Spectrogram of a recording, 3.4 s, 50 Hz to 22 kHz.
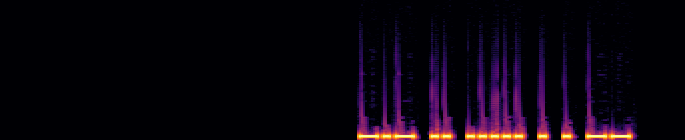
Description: Morse code, heard as a keyed tone, about 40 wpm, 700 Hz. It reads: KI5EEM
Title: USA Call Signs - 6 Characters - Repeated 2x - 40wpm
